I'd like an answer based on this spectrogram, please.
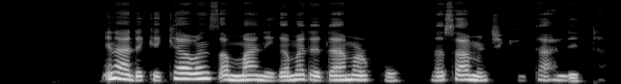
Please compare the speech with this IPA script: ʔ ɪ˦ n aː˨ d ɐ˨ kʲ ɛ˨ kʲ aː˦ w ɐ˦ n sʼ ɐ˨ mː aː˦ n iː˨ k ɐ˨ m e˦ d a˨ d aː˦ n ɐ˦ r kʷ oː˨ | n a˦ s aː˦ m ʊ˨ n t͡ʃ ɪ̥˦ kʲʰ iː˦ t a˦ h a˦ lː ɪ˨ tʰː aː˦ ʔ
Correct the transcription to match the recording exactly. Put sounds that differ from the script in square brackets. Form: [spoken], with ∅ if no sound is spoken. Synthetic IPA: ʔ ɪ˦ n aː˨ d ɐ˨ kʲ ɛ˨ kʲ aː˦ w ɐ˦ n sʼ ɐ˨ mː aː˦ n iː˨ [ɡ] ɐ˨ m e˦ d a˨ d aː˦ [m] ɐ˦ r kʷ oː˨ | n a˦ s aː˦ m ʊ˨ n t͡ʃ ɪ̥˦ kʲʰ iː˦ t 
